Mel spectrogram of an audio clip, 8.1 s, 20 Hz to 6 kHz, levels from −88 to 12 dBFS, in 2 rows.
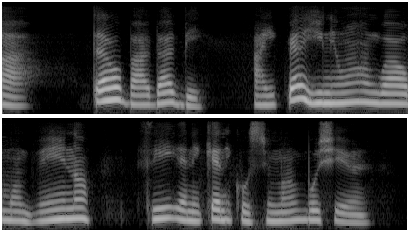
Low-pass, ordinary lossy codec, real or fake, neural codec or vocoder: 5.4 kHz; none; fake; codec, 16 kHz, about 1 kbps, DyCAST, with the encoder's durations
